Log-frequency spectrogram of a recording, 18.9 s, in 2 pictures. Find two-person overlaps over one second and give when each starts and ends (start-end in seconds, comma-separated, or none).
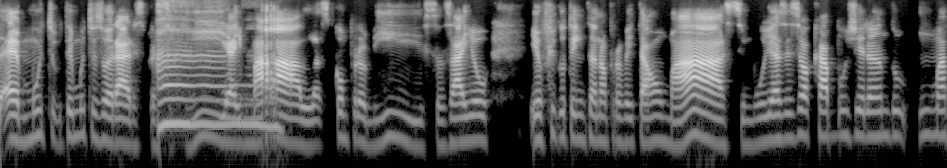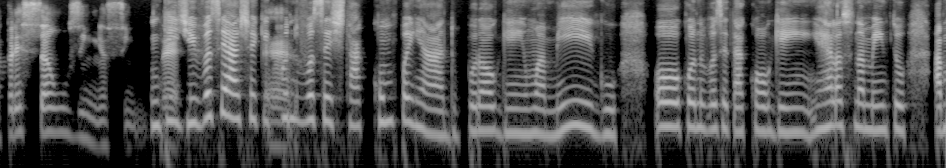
1.6-2.9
